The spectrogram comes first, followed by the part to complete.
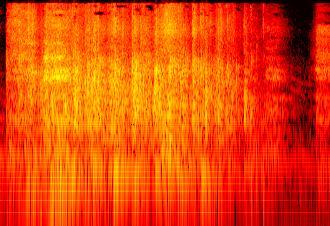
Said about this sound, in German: Dankeschön. Applaus für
